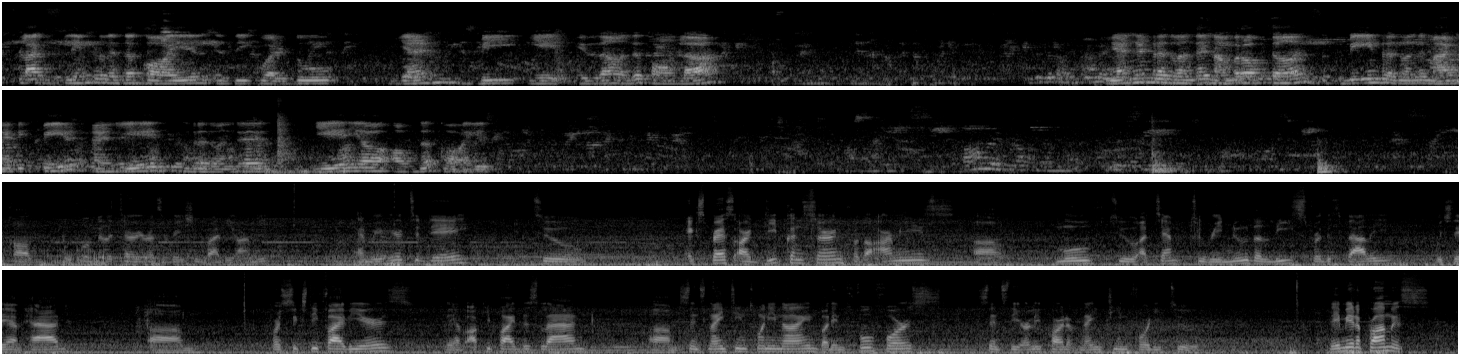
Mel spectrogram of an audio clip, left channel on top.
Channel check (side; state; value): both; different; correlation 0.00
